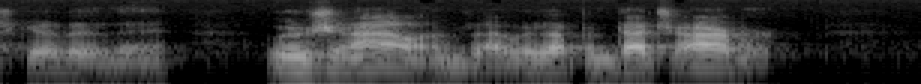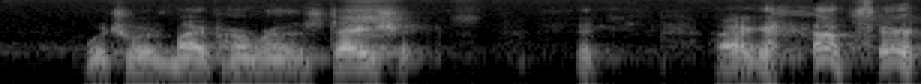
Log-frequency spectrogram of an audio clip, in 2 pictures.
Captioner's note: laughs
